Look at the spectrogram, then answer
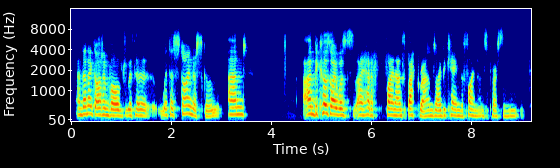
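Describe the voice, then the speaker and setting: A woman with an Irish accent speaks at a moderate pace. Her intonation stays fairly even. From Ireland. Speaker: accountant. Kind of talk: casual chat. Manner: halting.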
